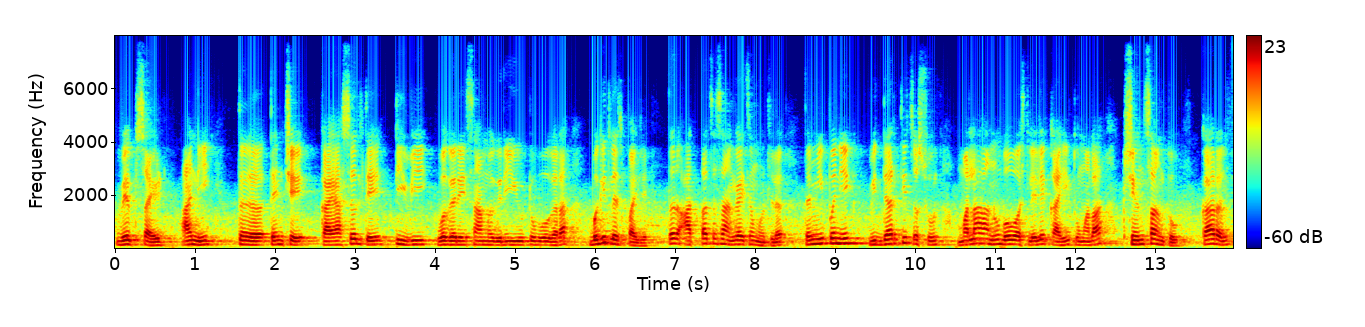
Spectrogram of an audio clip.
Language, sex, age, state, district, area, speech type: Marathi, male, 18-30, Maharashtra, Pune, urban, spontaneous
